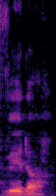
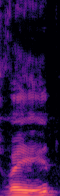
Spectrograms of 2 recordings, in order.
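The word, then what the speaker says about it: वेद: So when the British arrived, they had a tendency of putting an A as a suffix in all of our names, in all of our titles. Well, the real world is Ved, not Veda.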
